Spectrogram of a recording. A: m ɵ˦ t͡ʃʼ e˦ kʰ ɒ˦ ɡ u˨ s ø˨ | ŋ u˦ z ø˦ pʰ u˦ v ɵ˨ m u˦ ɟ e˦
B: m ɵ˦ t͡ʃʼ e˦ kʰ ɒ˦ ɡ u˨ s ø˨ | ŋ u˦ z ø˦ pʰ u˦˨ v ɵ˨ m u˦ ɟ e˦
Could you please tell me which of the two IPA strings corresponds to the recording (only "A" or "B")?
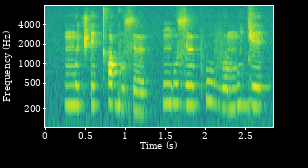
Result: B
